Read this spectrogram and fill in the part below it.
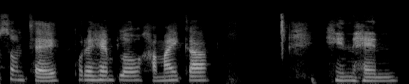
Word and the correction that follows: jengibre: jengibre y cosas así. Uh Jengibre. – No sé por qué yo quiero añadir esta sílaba extra al principio.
